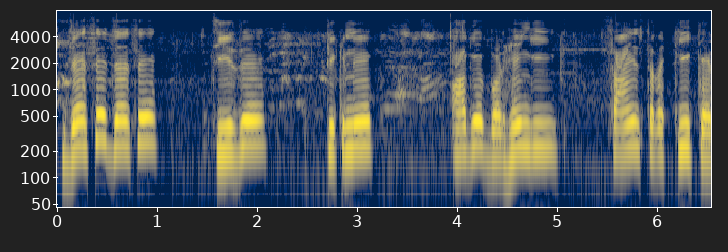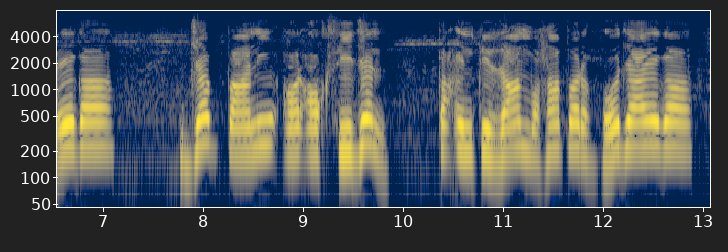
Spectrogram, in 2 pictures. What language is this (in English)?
Urdu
